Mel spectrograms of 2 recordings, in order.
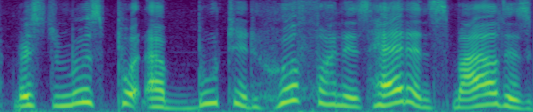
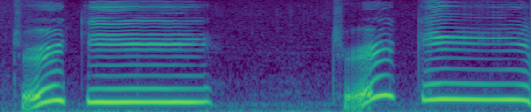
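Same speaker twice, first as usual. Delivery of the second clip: higher sugary coaxing call; sweetest voice; 10 semitones higher, much slower than usual. Acted. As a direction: sweetly lure the turkey out. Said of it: "called in his sweetest voice".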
